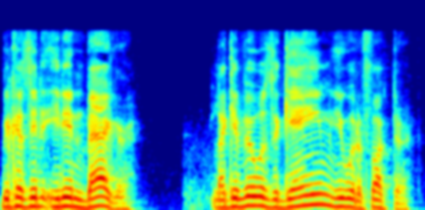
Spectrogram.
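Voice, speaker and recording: A man's voice: a little high, brisk, dark tone. A man co-hosting a podcast in casual, slangy group chat. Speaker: podcast co-host.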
